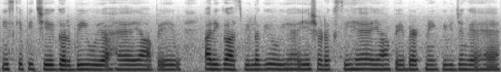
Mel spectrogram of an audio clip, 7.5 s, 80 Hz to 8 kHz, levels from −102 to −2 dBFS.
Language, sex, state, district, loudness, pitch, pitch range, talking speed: Hindi, female, Haryana, Rohtak, -18 LUFS, 190 Hz, 190-195 Hz, 200 wpm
